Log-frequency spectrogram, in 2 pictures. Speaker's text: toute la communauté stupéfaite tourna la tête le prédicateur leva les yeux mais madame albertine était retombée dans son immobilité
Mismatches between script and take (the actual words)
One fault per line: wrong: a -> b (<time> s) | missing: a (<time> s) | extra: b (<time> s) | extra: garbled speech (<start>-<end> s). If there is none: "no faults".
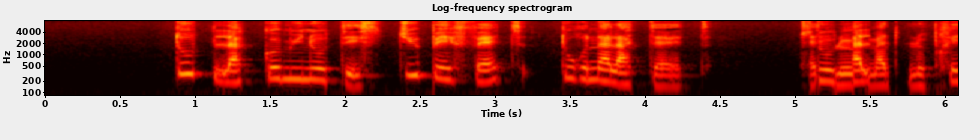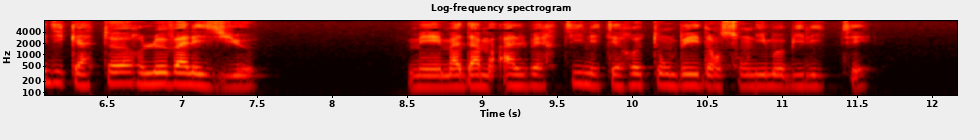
extra: garbled speech (5.0-5.7 s)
